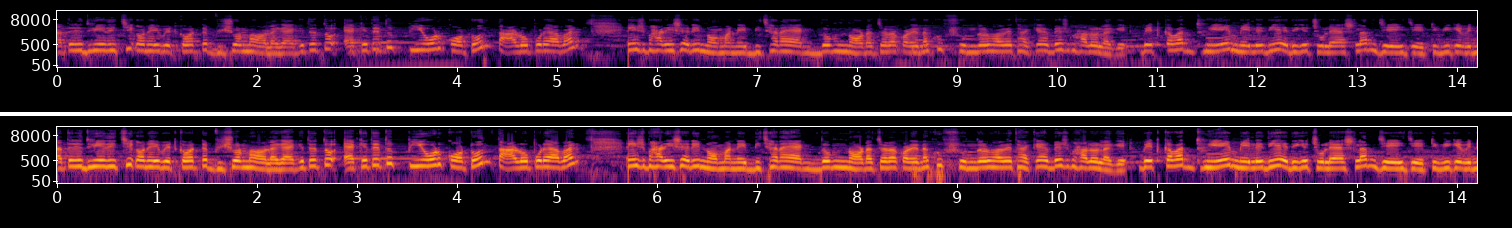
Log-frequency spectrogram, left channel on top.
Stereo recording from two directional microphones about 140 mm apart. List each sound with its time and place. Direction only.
0.0 s speech: 45° right (ahead or behind)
